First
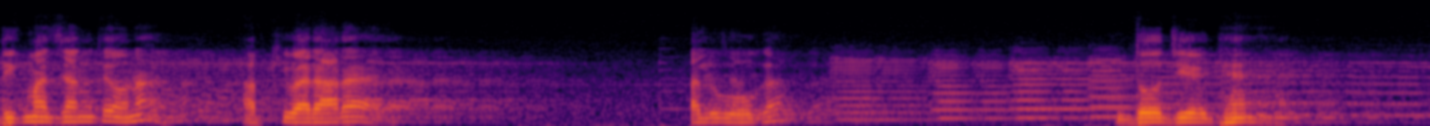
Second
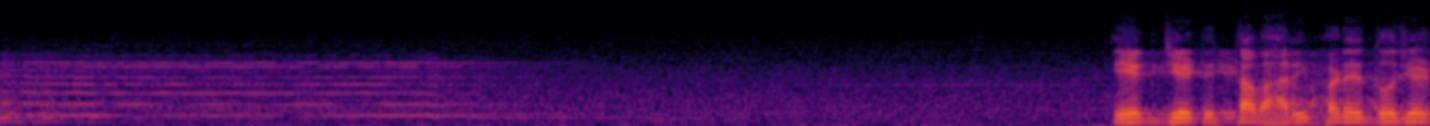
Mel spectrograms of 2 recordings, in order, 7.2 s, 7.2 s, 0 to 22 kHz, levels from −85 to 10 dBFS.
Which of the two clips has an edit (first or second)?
first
